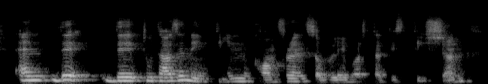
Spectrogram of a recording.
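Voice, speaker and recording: A man with an Italian accent, somewhat breathy, at a moderate pace with lively intonation. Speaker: researcher presenting on the care economy. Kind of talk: lecture. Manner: halting, many fillers.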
